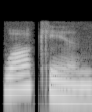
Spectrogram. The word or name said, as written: walk-in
